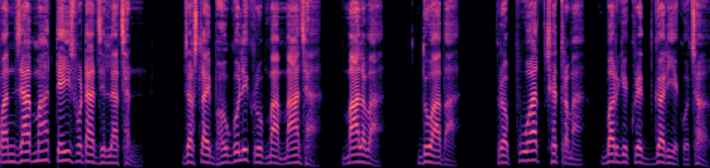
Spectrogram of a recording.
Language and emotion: Nepali, neutral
